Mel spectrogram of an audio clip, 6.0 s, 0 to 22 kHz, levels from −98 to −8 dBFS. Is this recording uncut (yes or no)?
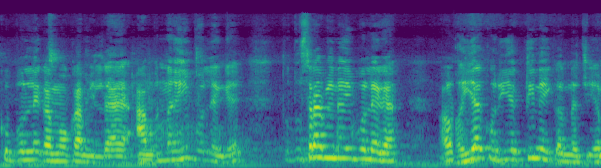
no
